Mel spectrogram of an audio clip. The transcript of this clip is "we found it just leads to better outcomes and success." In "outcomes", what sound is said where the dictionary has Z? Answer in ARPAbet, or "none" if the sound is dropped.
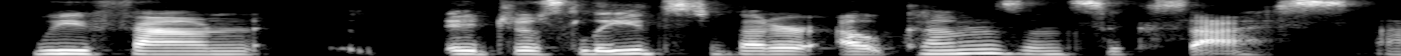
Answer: Z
